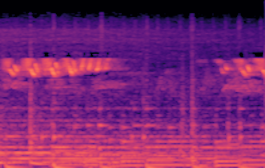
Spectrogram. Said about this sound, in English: Today's featured feathered friend's very name suggests the beauty of the blue sky and describes its color perfectly. Cerulean, the cerulean warbler.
